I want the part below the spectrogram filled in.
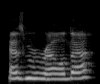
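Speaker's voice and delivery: put-on high, small young-turtle voice; little girl turtle. Little turtle gives her name.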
